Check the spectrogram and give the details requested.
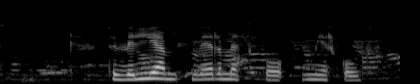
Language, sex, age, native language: Icelandic, female, 10, Icelandic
